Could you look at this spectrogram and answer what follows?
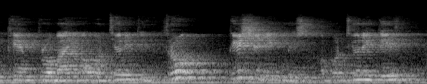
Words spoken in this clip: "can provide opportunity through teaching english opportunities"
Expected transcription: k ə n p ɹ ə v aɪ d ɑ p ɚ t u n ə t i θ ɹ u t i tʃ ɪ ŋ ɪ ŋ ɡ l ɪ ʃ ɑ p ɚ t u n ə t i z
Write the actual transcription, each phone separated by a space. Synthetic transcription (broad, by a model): k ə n p ɹ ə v aɪ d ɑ p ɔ t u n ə t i t ɹ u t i ʃ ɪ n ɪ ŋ ɡ l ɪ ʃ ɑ p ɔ t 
